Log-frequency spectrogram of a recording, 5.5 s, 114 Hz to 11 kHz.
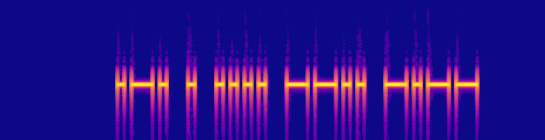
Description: Morse code, heard as a keyed tone, about 17 wpm, 700 Hz. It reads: REHZY
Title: Code Groups - 5 Letters - 17wpm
